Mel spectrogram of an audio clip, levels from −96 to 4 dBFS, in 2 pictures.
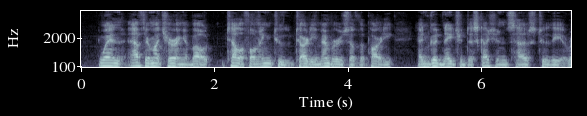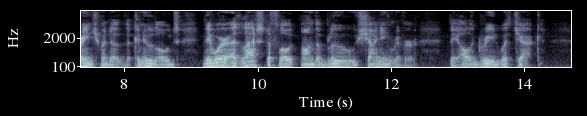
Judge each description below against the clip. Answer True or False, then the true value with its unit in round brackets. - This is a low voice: True (100 Hz)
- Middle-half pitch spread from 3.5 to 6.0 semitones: True (4.4 semitones)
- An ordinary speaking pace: True (165 wpm)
